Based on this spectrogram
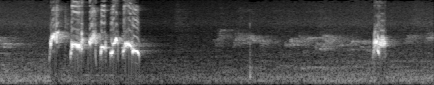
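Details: Red-whiskered bulbul from Thailand giving a sharp, energetic training song. A rapid phrase of about seven bright whistles comes first, then soft twittering and a lone loud note after a pause.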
